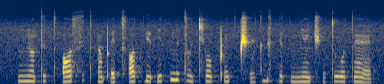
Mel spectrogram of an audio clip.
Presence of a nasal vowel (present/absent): present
